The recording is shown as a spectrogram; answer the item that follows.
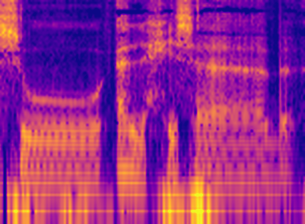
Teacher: هنا في كلمة سوء مد الواو فيها مدا طويلا لأن الهمزة جاءت بعده · Term: المد المتصل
